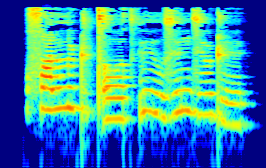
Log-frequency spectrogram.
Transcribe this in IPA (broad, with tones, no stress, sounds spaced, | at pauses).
sˤ ɑ˦ lː ʉ˦ ɖ y˨ tʼ ɔː˨ t͡sʼ ʉː˦˨ u̯ z ʉ˦ n z ʉ˦ u̯ ɖ ø˨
